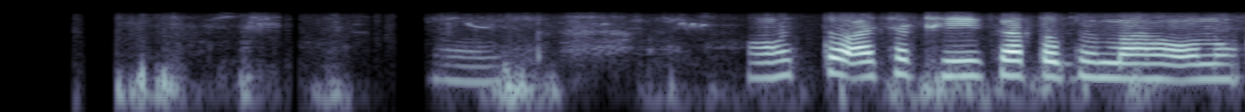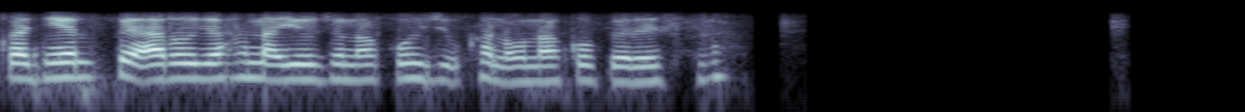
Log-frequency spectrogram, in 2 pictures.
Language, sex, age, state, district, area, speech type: Santali, female, 18-30, Jharkhand, Seraikela Kharsawan, rural, conversation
